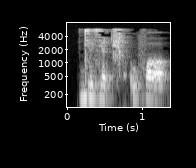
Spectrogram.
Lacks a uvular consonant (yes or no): yes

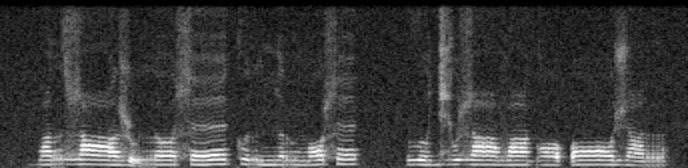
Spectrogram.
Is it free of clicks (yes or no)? yes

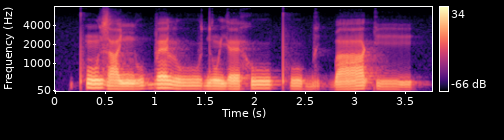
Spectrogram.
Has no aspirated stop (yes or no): no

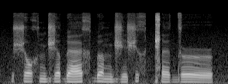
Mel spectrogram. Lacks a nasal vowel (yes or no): yes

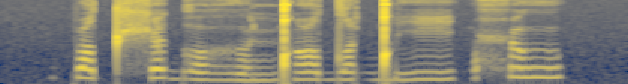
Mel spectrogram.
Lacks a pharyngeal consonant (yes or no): no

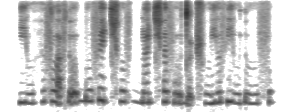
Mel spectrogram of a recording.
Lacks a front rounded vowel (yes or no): yes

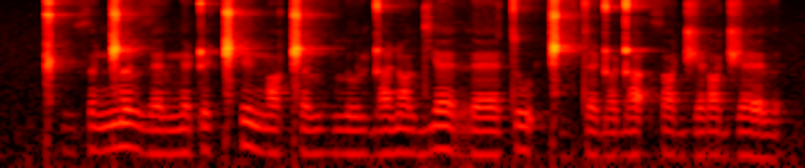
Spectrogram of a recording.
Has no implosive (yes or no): yes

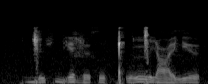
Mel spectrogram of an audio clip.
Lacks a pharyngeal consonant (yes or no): no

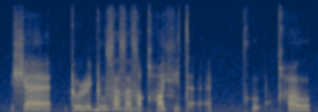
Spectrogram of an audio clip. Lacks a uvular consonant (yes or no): no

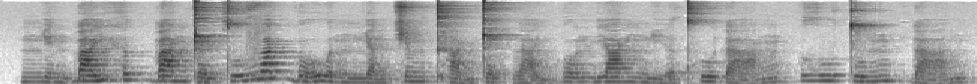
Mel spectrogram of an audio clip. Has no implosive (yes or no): no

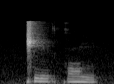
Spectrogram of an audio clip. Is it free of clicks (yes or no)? no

